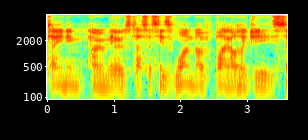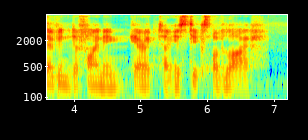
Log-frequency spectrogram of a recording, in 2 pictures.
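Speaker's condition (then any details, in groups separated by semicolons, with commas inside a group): Motor neurone disease, speech-generating device; diagnosed about three years before recording, eye-gaze tracking device on tablet with computer-generated voice; communicates using eyes, eye-gaze tracking device mounted on tablet; speaks only through computer-generated voice controlled by eye gaze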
